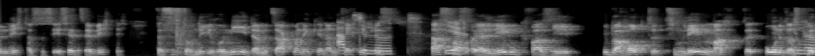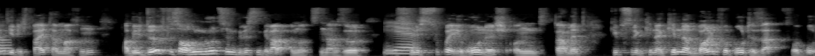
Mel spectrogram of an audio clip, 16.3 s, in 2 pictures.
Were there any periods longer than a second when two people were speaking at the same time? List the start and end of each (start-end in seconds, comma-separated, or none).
3.4-4.7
